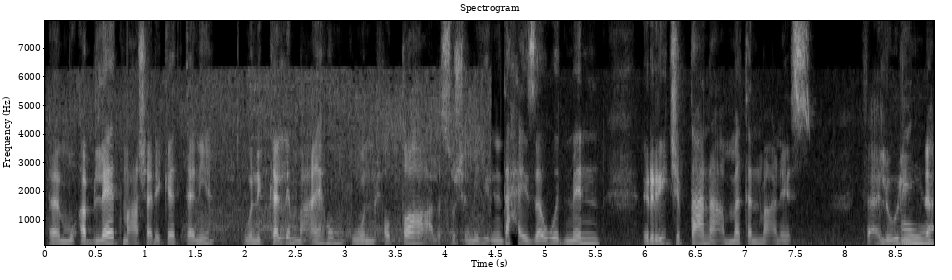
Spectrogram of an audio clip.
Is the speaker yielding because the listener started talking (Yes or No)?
No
